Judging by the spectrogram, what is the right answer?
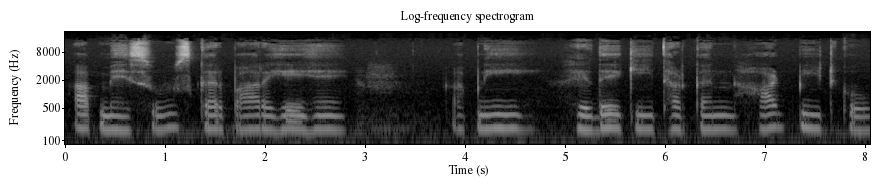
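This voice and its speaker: A woman hypnotist guiding a relaxation in a hushed, breathy, measured voice, repeating soothing phrases with long pauses. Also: fairly low pitch, a little hiss or hum. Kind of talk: slow, soothing guided hypnosis.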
